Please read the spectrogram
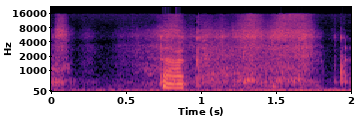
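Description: A cardboard gift-box lid sliding off its box: a soft papery scrape lasting about a second, starting about a second in.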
